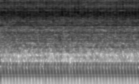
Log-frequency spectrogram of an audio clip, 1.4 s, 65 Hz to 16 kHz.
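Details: John Deere generator with Briggs and Stratton engine, after carburetor cleaning and fuel line replacement following years of sitting: steady, even drone, no misses, knocks or hunting, running without load while frequency measures close to 60 Hz.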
